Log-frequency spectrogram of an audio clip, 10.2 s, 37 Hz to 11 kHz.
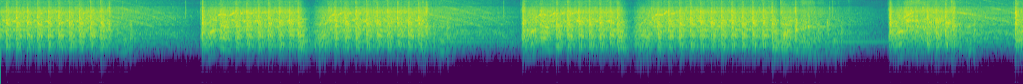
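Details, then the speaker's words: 2001 Chevy S10 4.3 V6 cranking: uneven bursts, stumbling and popping without starting, sounding out of time; cause a moisture-shorted distributor cap crossfiring, not jumped timing. "and there you go you can hear that it sounds like it's almost out of time a lot of people think well maybe a jump time uh maybe the distributor uh jump time"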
